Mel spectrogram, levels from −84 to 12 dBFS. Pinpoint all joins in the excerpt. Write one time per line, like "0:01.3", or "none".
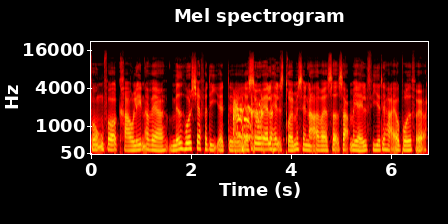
none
